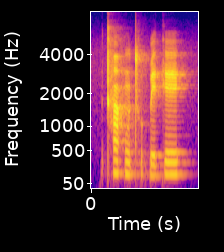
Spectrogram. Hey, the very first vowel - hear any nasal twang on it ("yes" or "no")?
yes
